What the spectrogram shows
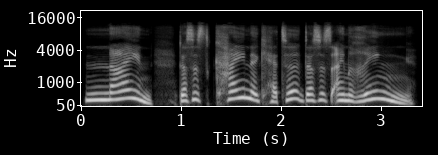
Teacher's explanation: You really want to punch that negative word, keine, and punch the correct object, ring. Say it with absolute confidence. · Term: sentence stress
